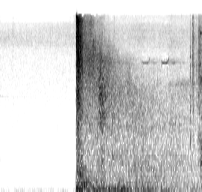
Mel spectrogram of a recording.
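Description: A rifle fires a single loud shot that echoes through the forest.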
